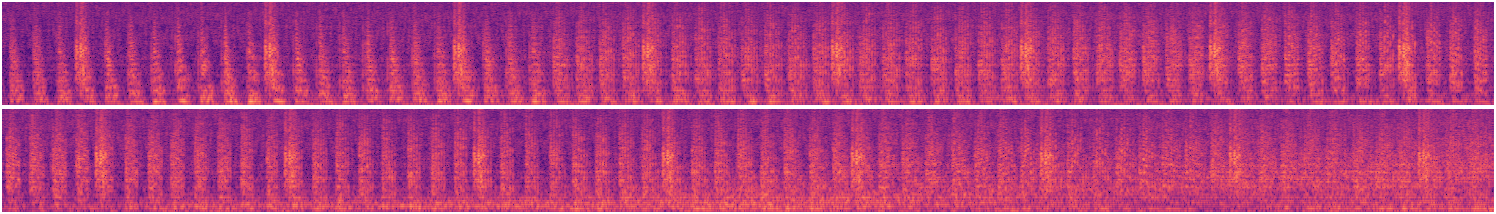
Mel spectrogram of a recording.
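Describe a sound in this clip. Electronic dance music with a fast, steady beat plays.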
